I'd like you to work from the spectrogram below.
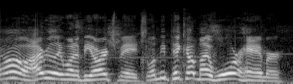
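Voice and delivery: mock enthusiasm; eager player. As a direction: play an eager would-be mage, tongue in cheek. Voices a would-be Archmage player.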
